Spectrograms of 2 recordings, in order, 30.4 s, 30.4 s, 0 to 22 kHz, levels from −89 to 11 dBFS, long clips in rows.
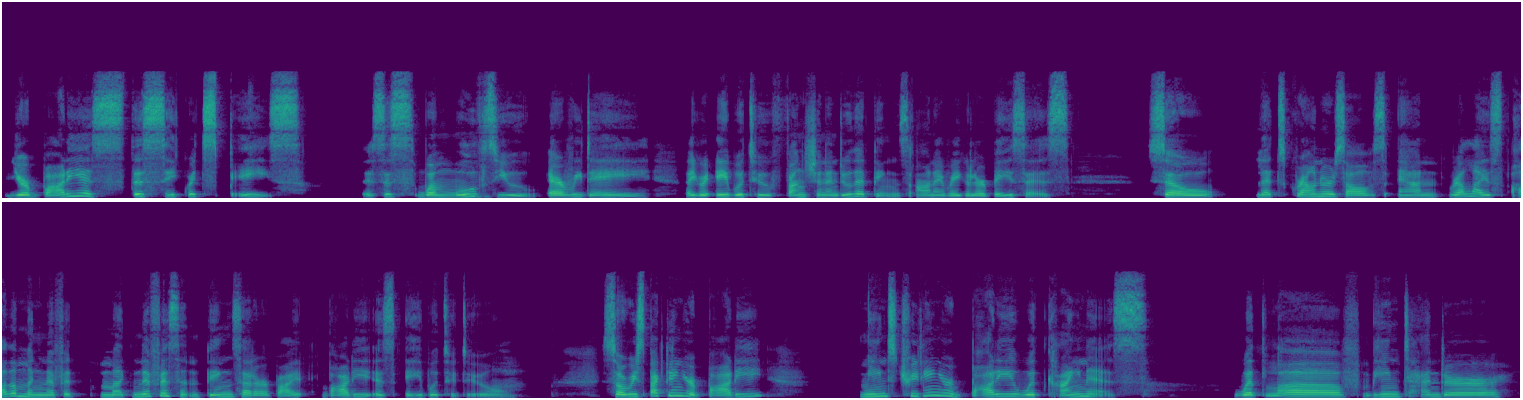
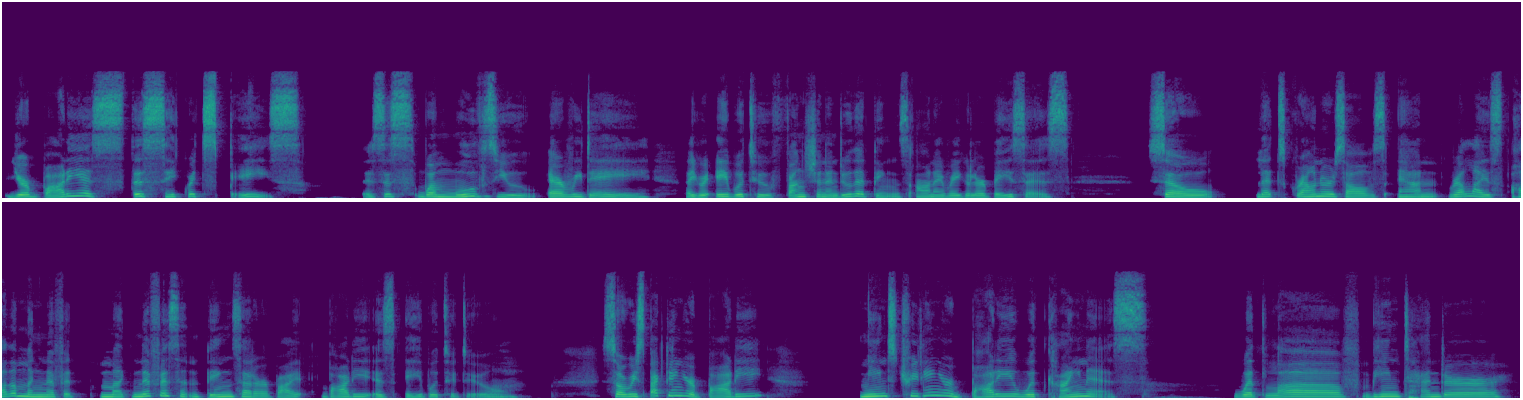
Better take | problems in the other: second | thin; somewhat; fading below 300 Hz

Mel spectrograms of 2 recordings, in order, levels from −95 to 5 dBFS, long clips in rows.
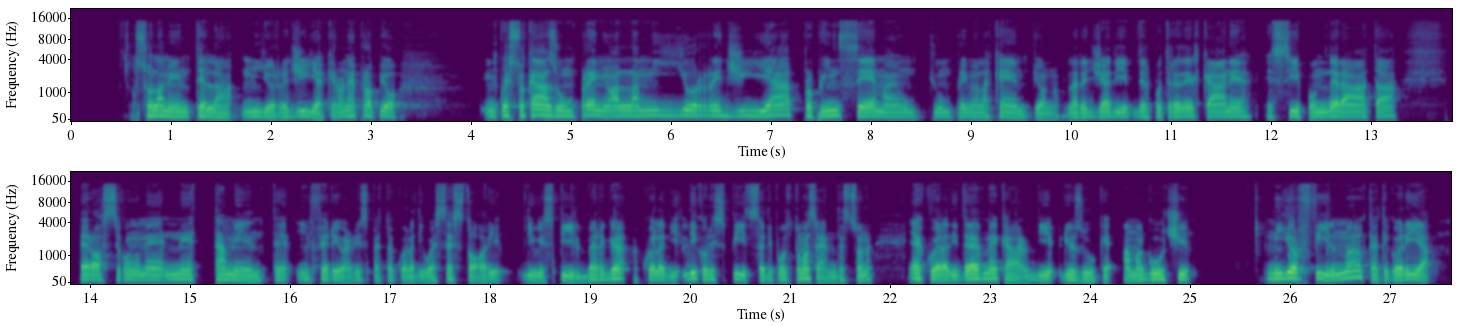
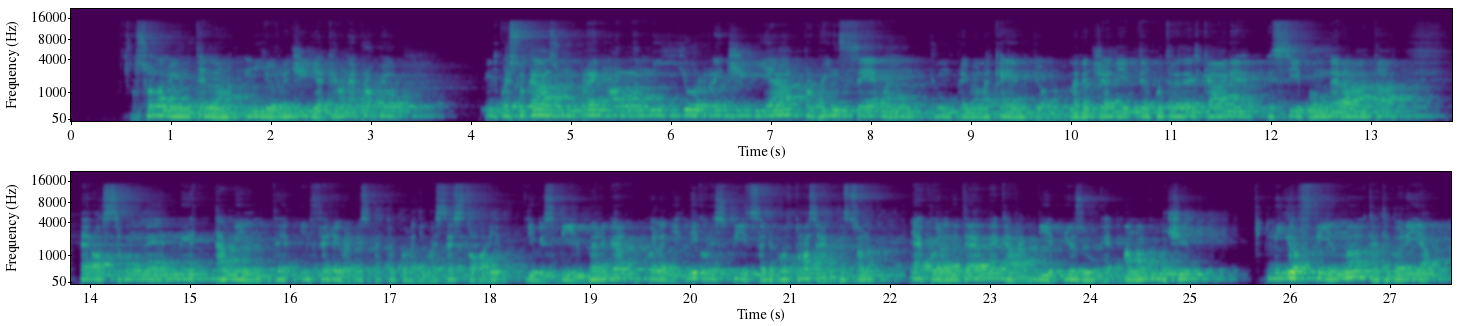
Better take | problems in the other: first | room echo; noticeable; dies away in 1.3 s // off-mic speech; somewhat distant

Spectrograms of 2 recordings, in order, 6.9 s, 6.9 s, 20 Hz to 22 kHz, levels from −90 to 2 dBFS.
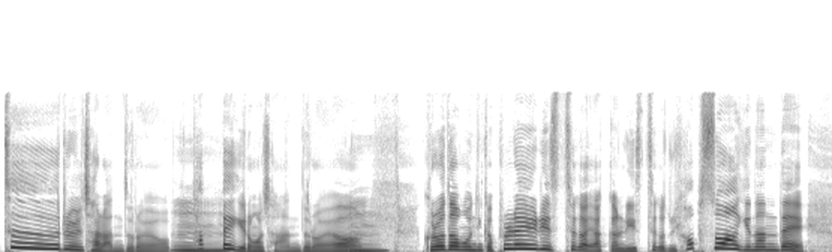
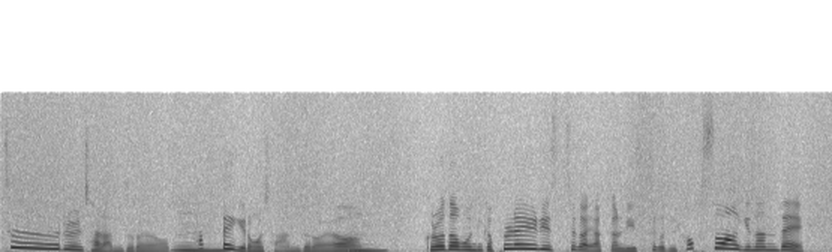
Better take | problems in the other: first | hiss; noticeable; throughout; 15 dB below the speech

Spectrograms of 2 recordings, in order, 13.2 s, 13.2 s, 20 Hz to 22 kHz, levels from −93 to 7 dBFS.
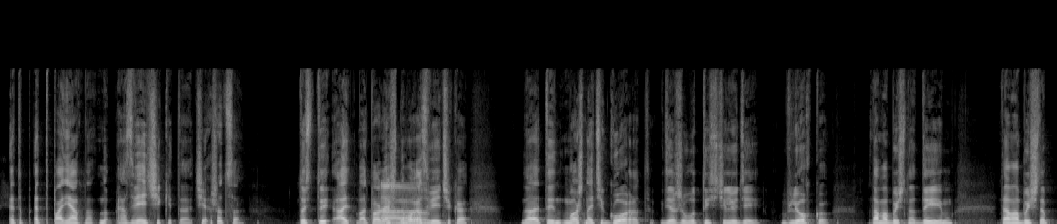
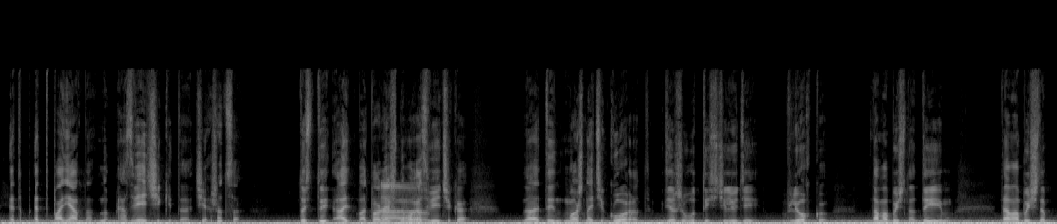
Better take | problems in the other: first | low rumble; loud; throughout; 8 dB below the speech

